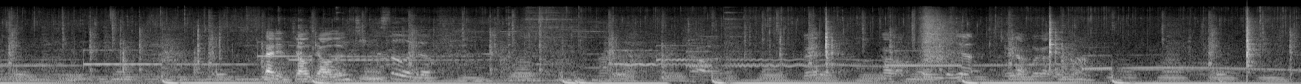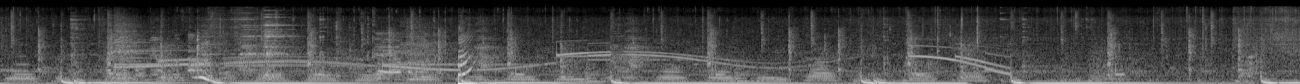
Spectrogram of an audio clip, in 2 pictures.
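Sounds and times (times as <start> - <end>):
meat sizzling on a grill: 0.0 - 26.0
music with deep pulsing bass: 0.0 - 26.0.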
